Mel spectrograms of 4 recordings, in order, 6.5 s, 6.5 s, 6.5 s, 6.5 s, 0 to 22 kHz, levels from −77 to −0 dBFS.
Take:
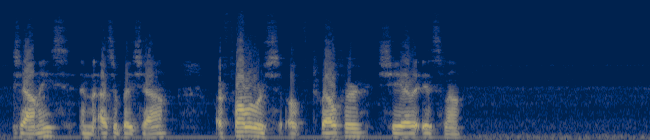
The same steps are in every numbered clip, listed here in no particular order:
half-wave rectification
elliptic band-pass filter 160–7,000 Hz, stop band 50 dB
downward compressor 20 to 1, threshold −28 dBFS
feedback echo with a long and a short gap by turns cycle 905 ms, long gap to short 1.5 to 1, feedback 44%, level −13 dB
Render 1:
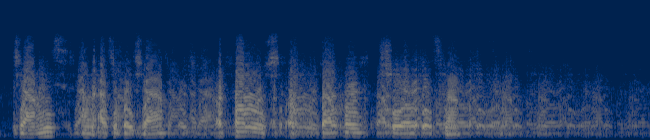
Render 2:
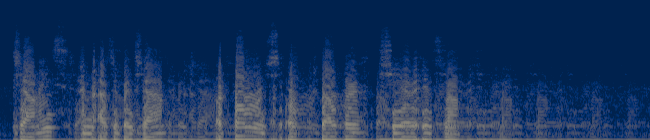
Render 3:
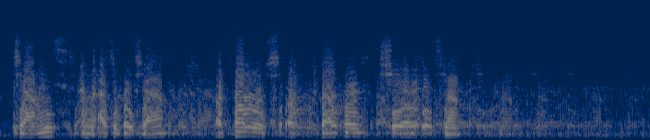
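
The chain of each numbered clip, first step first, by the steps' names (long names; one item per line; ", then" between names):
feedback echo with a long and a short gap by turns, then half-wave rectification, then elliptic band-pass filter, then downward compressor
elliptic band-pass filter, then half-wave rectification, then downward compressor, then feedback echo with a long and a short gap by turns
downward compressor, then feedback echo with a long and a short gap by turns, then half-wave rectification, then elliptic band-pass filter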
